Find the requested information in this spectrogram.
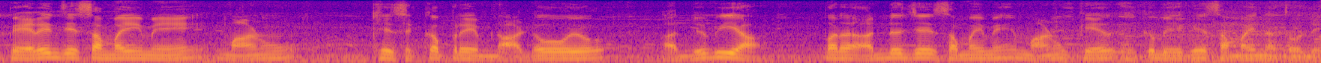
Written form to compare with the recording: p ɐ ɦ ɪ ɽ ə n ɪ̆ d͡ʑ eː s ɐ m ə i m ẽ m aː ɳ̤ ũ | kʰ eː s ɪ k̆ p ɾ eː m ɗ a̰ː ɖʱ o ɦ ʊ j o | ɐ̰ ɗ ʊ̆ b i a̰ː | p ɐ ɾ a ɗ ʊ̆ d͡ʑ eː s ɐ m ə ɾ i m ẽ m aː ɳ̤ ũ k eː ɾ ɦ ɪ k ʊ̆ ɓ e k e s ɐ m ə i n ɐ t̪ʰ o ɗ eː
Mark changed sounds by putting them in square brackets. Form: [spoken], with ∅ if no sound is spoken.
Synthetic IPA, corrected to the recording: p ɐ ɦ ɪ [ɾ] ə n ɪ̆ d͡ʑ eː s ɐ m ə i m ẽ m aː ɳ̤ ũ | kʰ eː s ɪ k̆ p ɾ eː m ɗ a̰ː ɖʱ o ɦ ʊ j o | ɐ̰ ɗ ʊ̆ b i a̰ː | p ɐ ɾ [ɐ] ɗ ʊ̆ d͡ʑ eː s ɐ m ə [∅] i m ẽ m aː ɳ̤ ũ k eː ɾ ɦ ɪ k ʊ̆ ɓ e k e s ɐ m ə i n ɐ t̪ʰ o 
